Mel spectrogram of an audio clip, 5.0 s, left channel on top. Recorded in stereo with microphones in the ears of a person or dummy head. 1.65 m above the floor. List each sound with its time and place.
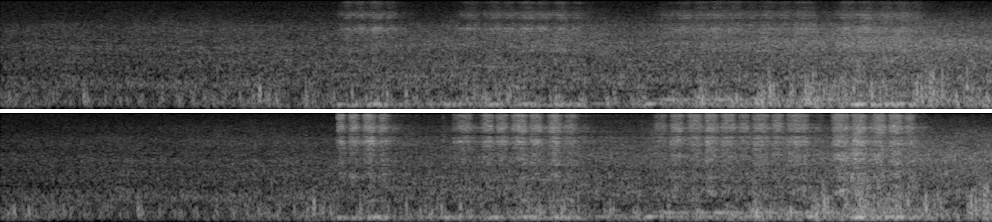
1.7 s writing: 70° right (ahead or behind), 3.5 m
